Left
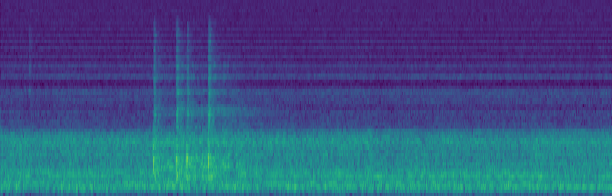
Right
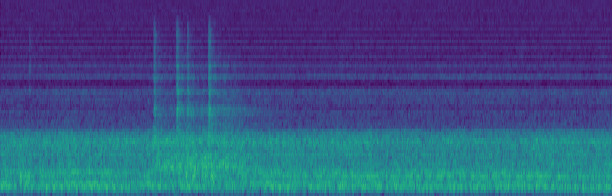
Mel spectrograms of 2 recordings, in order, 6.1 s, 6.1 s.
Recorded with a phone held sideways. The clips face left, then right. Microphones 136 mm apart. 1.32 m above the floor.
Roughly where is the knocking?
Left.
